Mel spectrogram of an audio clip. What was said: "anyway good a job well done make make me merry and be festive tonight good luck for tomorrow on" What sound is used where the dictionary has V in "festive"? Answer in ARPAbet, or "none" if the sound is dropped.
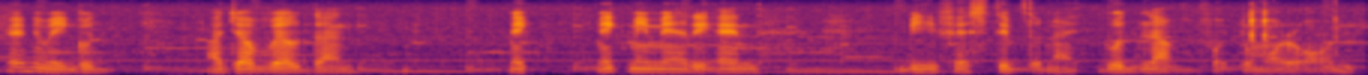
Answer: B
